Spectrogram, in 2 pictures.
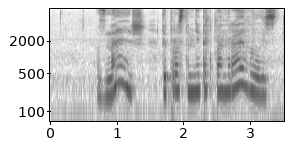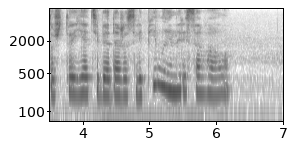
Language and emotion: Russian, positive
